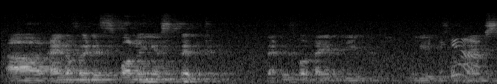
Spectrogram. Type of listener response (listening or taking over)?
taking over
